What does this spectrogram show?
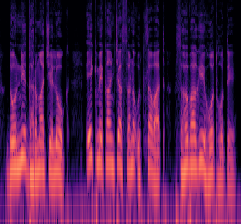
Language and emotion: Marathi, neutral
